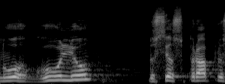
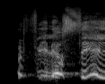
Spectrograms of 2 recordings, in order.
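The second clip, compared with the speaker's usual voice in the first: mock crying, tearful dad voice, pitched up; 14 semitones higher than usual. Acting out a father answering his crying daughter, imitating a father crying. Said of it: "Aí você começa a chorar com ela".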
